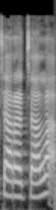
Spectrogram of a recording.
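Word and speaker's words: Caracalla: yang bernama Kaisar karaakala caraacala tulisannya bacanya cara-cala atau kara-ka Nah itu deh pokoknya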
